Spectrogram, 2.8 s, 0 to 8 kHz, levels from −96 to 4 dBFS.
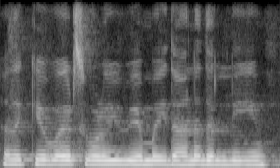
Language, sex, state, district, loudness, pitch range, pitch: Kannada, female, Karnataka, Bidar, -13 LUFS, 200-210 Hz, 205 Hz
